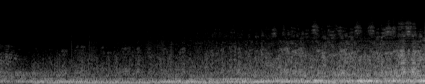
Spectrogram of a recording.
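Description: Electroacoustic rumble with a hiss above it, part of the piece's electronic sound, swelling steadily louder.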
